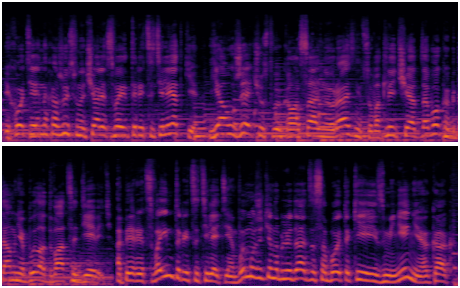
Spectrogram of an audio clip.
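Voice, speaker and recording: A man around thirty delivering a scripted comedic monologue with exaggerated, animated complaining as a video host. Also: sits high, brisk, few pauses, faint music behind. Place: small foam-treated home studio.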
